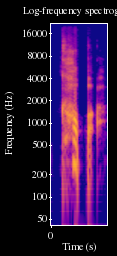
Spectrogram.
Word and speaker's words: cup of: I drink a cup of coffee. Beautiful pronunciation. Did you notice how David connects the words cup and of? In natural speaking, it sounds like cuppa.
